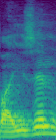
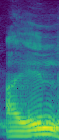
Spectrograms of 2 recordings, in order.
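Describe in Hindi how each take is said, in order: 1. 's' की ध्वनि शब्द में बोली जाती है। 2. 's' की ध्वनि शब्द में नहीं बोली जाती। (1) "अब आइजल नहीं है" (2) "ये आयल है"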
